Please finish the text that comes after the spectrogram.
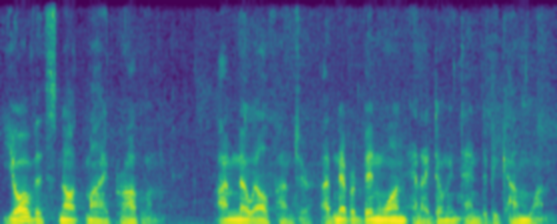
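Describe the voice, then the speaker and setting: An actor playing a stoic, world-weary monster hunter in a video game, terse and dryly understated. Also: male voice, deep voice, moderate pace, slight background noise, close to an everyday voice. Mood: resolute. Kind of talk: video game cutscene acting. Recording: rain and ambience behind the voice.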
